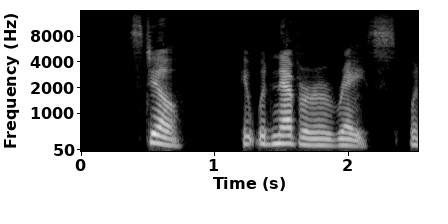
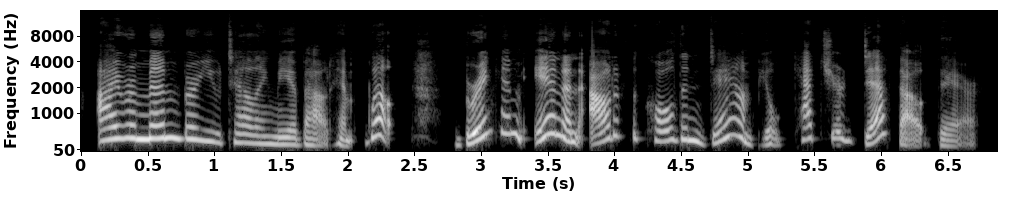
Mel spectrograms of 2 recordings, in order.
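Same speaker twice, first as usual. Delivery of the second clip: higher, fast, bustling matron; fussing older woman; 6 semitones higher than usual. Acted. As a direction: hurry them in like a kind landlady. Mrs Hudson invites warmly.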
